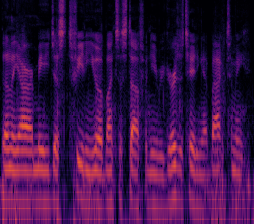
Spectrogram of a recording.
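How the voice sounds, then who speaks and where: A male online course instructor giving a relaxed, conversational lecture to his students, slightly out of breath, with plenty of ums and uhs. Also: medium pitch, quick pace, low-quality recording. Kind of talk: casual lecture to students, recorded on a phone. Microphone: phone recording. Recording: phone recording with clear traffic noise outdoors.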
